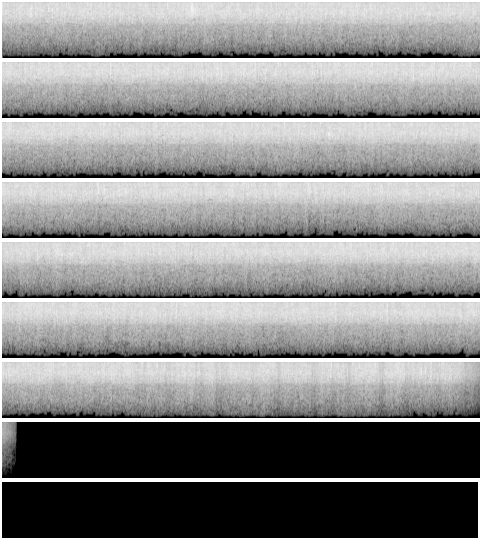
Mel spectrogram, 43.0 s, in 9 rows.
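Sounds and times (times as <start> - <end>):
rain falling steadily: 0.0 - 33.6.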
